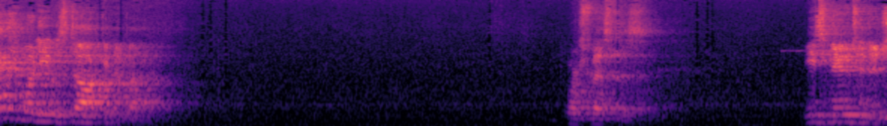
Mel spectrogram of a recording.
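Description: A man speaks calmly through a microphone in a room with a slight echo, pausing between phrases.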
